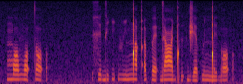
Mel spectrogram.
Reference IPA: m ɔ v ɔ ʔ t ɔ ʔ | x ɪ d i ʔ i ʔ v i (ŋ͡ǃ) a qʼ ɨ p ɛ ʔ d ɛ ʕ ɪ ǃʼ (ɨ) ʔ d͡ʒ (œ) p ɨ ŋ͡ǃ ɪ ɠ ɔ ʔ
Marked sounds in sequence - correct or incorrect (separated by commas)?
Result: correct, correct, incorrect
